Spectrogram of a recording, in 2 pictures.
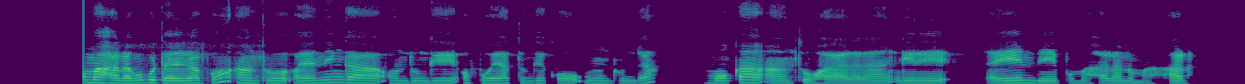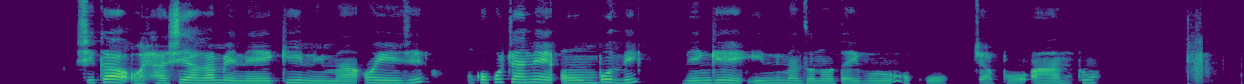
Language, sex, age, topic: Oshiwambo, female, 18-24, agriculture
